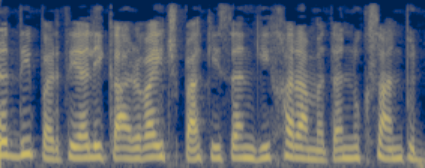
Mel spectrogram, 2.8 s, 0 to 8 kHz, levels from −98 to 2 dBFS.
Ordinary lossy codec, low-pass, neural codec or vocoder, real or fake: none; 7.2 kHz; vocoder, 44.1 kHz, 80 mel bands, Vocos; fake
